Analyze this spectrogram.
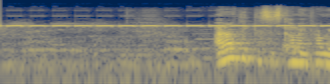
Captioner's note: alarm system ringing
